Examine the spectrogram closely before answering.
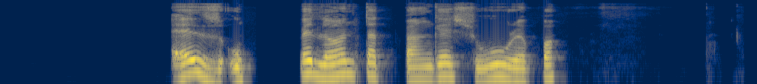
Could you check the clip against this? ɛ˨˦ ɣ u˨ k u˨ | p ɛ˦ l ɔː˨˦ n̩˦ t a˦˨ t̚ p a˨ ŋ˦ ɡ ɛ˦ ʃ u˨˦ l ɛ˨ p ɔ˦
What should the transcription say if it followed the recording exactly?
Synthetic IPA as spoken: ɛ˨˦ z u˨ ʔ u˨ | p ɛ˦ l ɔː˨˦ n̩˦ t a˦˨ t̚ p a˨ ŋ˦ ɡ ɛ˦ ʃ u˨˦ ɾ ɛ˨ p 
